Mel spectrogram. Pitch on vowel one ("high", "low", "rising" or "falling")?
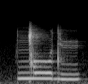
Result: high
